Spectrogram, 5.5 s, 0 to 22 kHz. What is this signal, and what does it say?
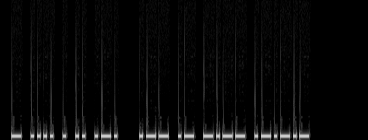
Morse code, heard as a keyed tone, about 25 wpm, 700 Hz. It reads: THEIR WAY.
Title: Sentences from Top 1000 Words - Review Part 4 - 25wpm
